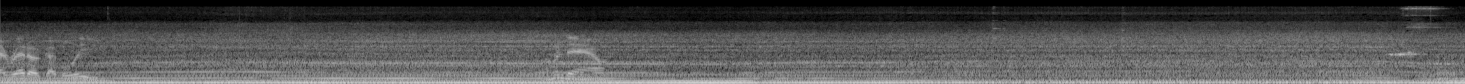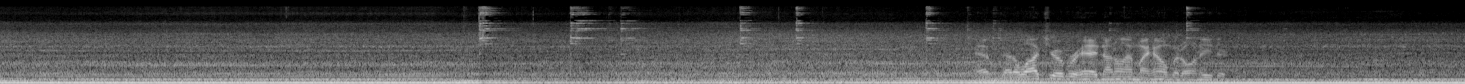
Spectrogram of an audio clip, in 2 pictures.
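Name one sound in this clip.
A crane's diesel engine rumbles steadily nearby.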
